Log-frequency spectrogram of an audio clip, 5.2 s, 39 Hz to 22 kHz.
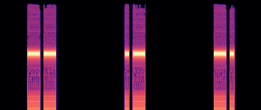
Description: Morse code, heard as a keyed tone, about 15 wpm, spaced as for 5 wpm, 1000 Hz. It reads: MAN
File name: qotdfiles / 5wpm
